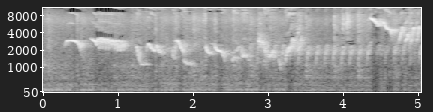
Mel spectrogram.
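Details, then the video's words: White-rumped shama singing in a competition-style training recording: rich, varied whistled phrases that slide up and down, with quick rising and falling notes, one after another over about five seconds, with a faint low hum beneath. "Luyện giọng chòe lửa - luyện chòe lửa hót đấu (murai batu)"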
